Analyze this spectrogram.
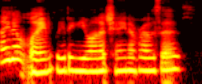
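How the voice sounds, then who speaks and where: A woman voicing a possessive young princess in an ASMR roleplay, talking in a soft, slow, coaxing and teasing way. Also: fairly high pitch, expressive, vocal fry, dry recording, clean studio sound. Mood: sweetly commanding.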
